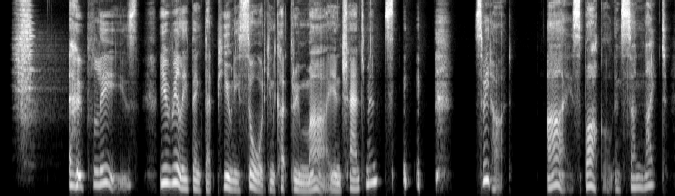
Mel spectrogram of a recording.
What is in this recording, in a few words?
Sassy Villain, voice-over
